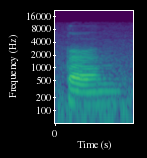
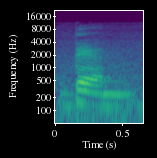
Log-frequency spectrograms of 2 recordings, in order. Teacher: a classic contrast of voiceless and voice alveolar plosive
